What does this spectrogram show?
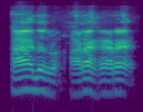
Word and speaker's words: ஹரஹர: அமரருமாவர் அரஹர என்ன அரும்பிறப்பன்றே தமிழ்ல வந்து அந்த ஹங்கிற எழுத்து கிடையாது அதுல என்ன பண்றோம் அது காங்கற எழுத்த வந்து வந்து பயன்படுத்துறோம் ஆனா நம்ம உச்சரிக்கப்போம் ஹரஹர அப்ப அர கரன்னு சொல்லக்கூடாது அரஹர அந்த மாதிரிதான் நம வந்து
